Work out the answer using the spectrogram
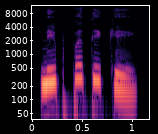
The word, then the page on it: ನಿಪಾತಕ: nipātaka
